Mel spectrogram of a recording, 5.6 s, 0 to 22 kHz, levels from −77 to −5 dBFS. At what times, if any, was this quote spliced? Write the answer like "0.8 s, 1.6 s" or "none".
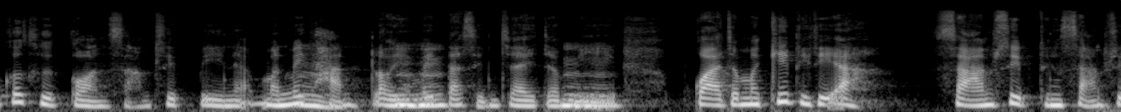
none

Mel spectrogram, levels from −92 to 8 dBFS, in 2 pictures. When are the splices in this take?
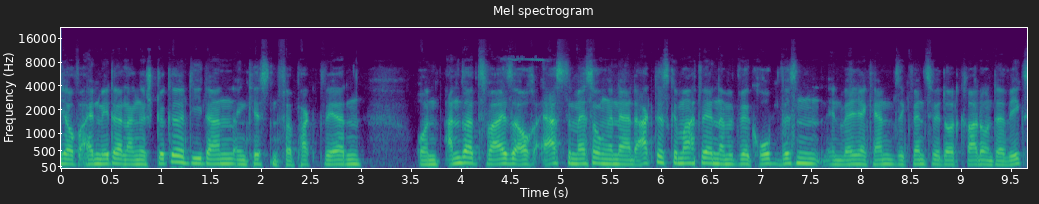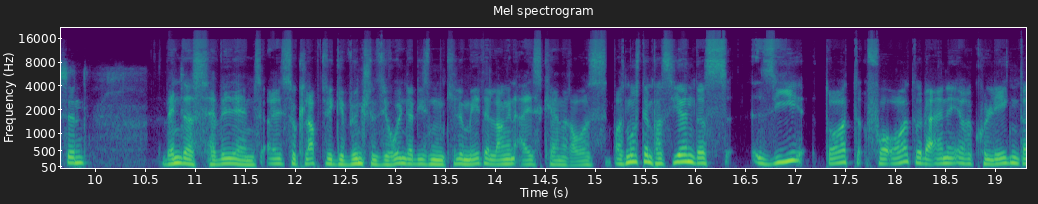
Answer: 10.5 s

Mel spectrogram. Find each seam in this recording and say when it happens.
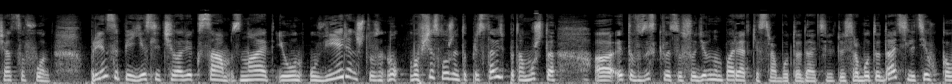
none

